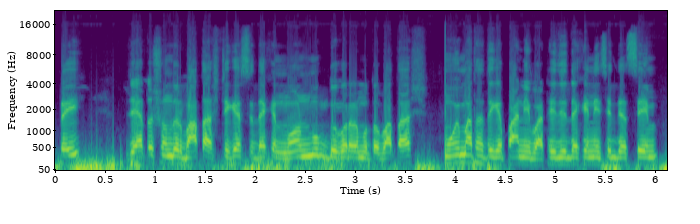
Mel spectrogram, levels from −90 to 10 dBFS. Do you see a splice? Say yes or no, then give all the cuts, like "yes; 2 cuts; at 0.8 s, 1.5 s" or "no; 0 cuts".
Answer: yes; 1 cut; at 3.9 s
